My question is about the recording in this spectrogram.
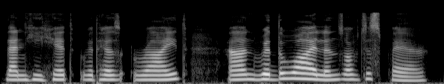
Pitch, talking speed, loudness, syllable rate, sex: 220 Hz, 160 wpm, -16 LUFS, 4.1 syllables/s, female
